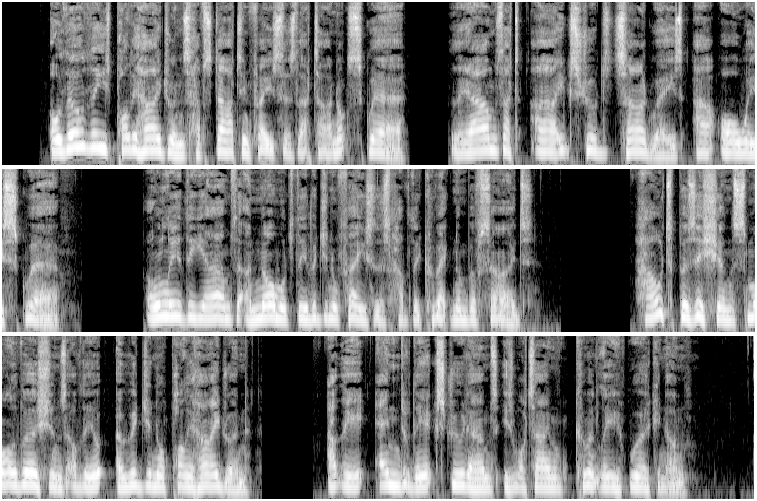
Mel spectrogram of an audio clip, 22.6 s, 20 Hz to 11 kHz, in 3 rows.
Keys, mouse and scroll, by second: 0.3 click.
